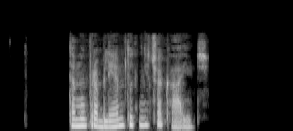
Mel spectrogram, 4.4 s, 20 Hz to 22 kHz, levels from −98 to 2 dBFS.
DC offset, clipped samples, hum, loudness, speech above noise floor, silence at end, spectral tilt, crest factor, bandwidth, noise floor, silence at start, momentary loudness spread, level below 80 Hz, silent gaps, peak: under 0.1%; under 0.1%; none; -21 LUFS; over 70 dB; 1.3 s; -6.5 dB/octave; 20 dB; 7.4 kHz; under -90 dBFS; 1.05 s; 10 LU; -62 dBFS; none; -4 dBFS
